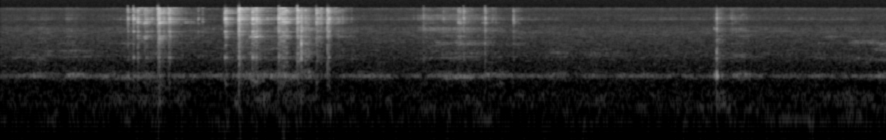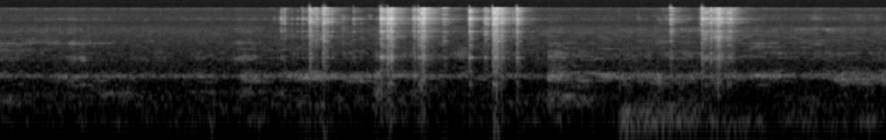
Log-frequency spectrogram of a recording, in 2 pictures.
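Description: Fingers press and rub a plastic disc against card, making light scraping and tapping sounds.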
